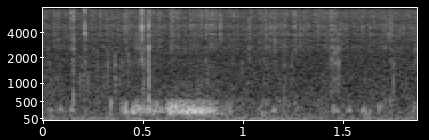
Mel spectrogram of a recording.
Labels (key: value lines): label: biophony, growl
recorder: SoundTrap 600 or HydroMoth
